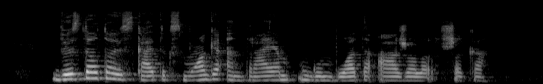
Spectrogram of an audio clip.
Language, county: Lithuanian, Šiauliai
